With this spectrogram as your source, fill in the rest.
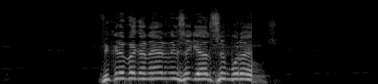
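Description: A clarinet plays a short loud phrase.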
